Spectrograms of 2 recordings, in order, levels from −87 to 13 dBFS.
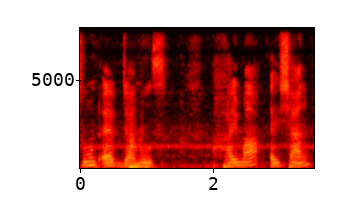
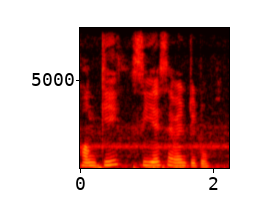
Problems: constant background noise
